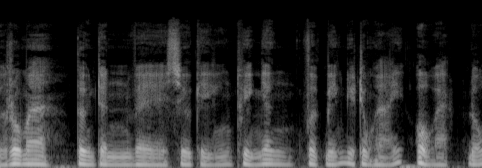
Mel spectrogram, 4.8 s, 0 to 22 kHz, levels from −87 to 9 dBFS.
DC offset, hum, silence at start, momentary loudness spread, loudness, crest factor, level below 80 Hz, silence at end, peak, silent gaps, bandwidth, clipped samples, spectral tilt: under 0.1%; none; 0 s; 8 LU; -26 LUFS; 18 dB; -46 dBFS; 0 s; -6 dBFS; none; 12.5 kHz; under 0.1%; -6.5 dB/octave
